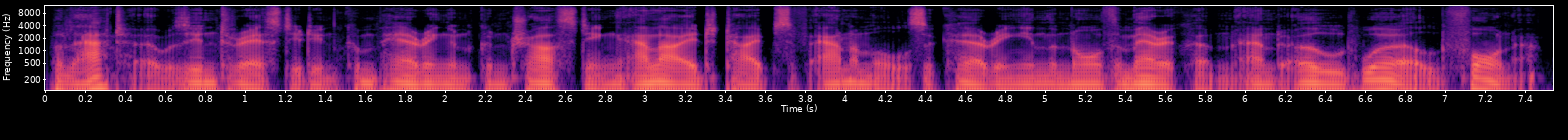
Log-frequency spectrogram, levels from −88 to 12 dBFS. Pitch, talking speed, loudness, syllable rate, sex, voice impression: 80 Hz, 165 wpm, -22 LUFS, 5.3 syllables/s, male, masculine, adult-like, tensed, slightly hard, clear, slightly fluent, raspy, cool, calm, slightly mature, friendly, reassuring, wild, slightly lively, kind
